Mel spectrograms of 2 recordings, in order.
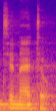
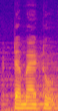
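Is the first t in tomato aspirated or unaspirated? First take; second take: aspirated; unaspirated. First: The first t has a puff of air. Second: The first t has no puff of air. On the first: This is how it is said in English. "instead of saying tomato" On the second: This is how Urdu speakers say it in English. "we say tomato"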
